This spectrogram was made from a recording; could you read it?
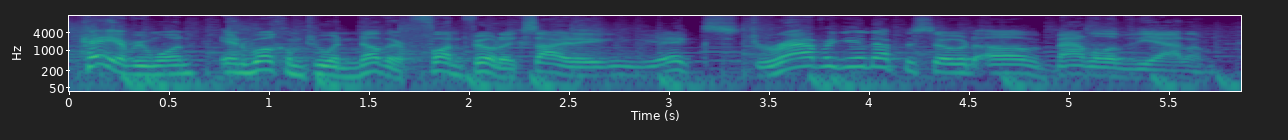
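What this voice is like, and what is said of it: Hyped shock jock radio host voice. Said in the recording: “I sound like a shock jock radio host today ... put on my podcaster voice”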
